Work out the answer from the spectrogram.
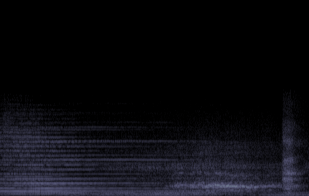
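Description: A car drives fast up a steep, winding mountain road. Its engine drones steadily with a dense, buzzing tone, tire squeal swells midway, and a short noisy burst comes near the end.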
